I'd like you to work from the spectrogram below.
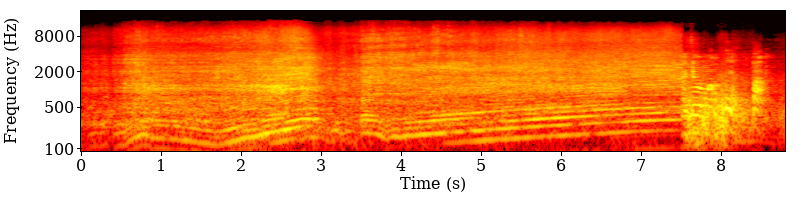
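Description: A Porsche 911 engine revs and accelerates on a Swedish road trip, its rising harmonic drone climbing in pitch through successive pulls, loud and close, with a voice speaking over it.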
